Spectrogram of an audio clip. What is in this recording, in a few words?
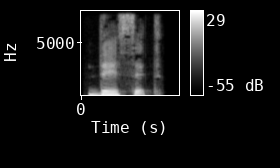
"deset", Croatian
